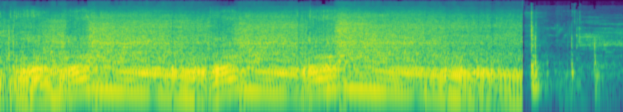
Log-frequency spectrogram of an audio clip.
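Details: Turbo Miata, first start after the ignition timing was set: catches and runs with the revs swinging up and down before settling fast; the idle sits a little high.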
